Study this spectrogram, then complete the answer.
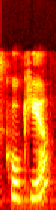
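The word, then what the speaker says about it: cochlea: outer side and to the inner ear by cochia we pronounce it as cochia the spelling is written on the screen c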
